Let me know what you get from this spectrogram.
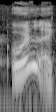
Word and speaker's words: Hull: Hull, je sais pas pourquoi je prononce l'âge comme ça. Non, Christopher Hull, qui réside à Stan Daniels depuis un an.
